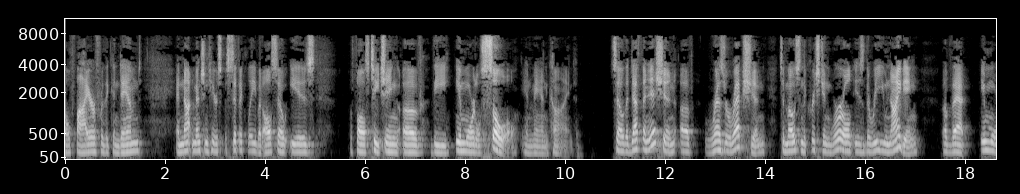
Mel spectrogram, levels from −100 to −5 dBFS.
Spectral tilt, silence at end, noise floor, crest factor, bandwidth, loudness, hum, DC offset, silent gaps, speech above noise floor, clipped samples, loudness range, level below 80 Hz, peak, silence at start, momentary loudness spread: -3 dB/octave; 0 s; -88 dBFS; 22 dB; 8 kHz; -26 LUFS; none; under 0.1%; none; 61 dB; under 0.1%; 5 LU; -66 dBFS; -6 dBFS; 0 s; 14 LU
